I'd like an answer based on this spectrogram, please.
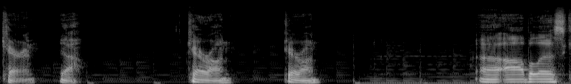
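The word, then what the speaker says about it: Charon: Sharon or Char? I've always called it a Sharon. I actually This is the Greek in me. I believe it's pronounced Kiron.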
